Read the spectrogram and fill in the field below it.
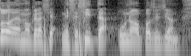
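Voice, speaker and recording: A man talks at a moderate speed, his intonation lively. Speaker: TV host and economic journalist. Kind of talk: TV editorial commentary.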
